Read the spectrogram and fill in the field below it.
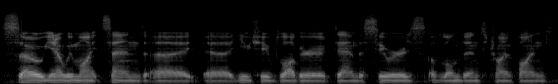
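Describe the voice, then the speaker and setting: A man's voice: deep voice, monotone, moderate pace, fairly bright tone, smooth. A young man with a Dublin accent, a charity guest talking casually in an interview with many ums and restarts. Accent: Irish, Dublin. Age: young adult.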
